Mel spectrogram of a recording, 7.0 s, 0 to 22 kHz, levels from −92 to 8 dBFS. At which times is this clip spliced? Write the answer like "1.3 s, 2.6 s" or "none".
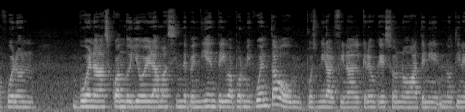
none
